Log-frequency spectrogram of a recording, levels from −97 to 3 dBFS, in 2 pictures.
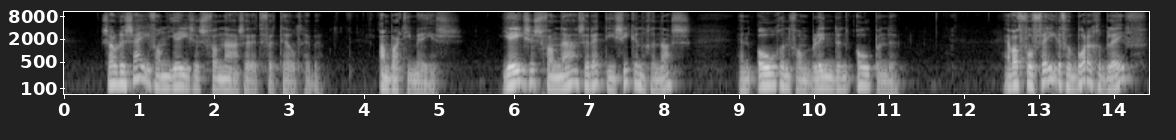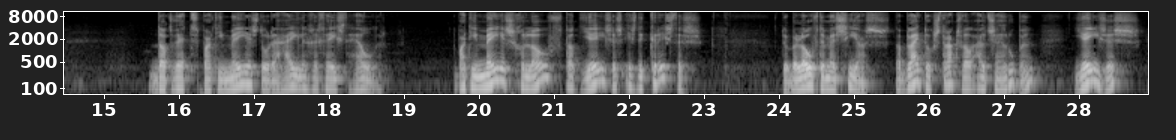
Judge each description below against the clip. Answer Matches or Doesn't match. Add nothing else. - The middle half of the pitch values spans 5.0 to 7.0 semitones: Matches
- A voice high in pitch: Doesn't match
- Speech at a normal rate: Doesn't match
